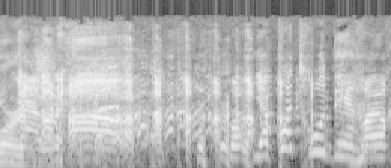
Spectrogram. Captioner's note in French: rires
